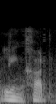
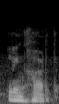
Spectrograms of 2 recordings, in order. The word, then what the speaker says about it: Linhart: digo que me llamo linhart con lo cual En mi opinión la pronunciación más correcta aunque sea otra sería linhard Ok venga un abrazo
